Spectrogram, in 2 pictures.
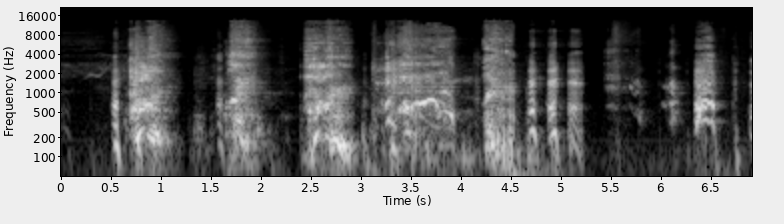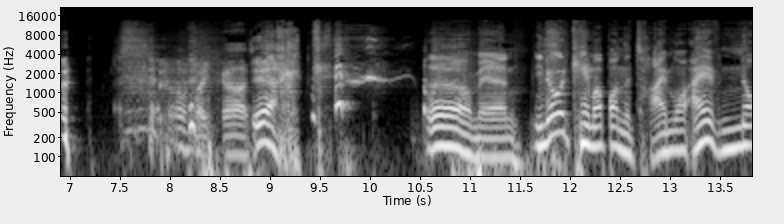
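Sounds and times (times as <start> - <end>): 
speech: 0.5 - 1.8, 8.7 - 9.3, 10.6 - 13.8
man coughing harshly: 0.5 - 5.1, 6.3 - 9.8.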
